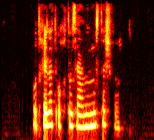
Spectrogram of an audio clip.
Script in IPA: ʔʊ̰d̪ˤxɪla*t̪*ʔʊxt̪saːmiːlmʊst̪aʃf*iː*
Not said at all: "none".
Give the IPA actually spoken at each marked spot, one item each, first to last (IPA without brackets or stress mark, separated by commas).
t̪, aː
